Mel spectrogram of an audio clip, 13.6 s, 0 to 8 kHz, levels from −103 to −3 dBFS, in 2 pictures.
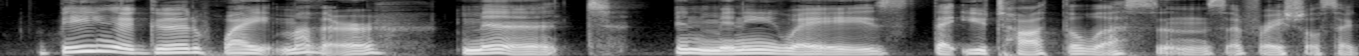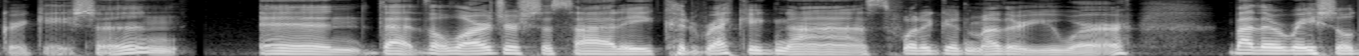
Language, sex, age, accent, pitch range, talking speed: English, female, 30-49, American, 145-190 Hz, 145 wpm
